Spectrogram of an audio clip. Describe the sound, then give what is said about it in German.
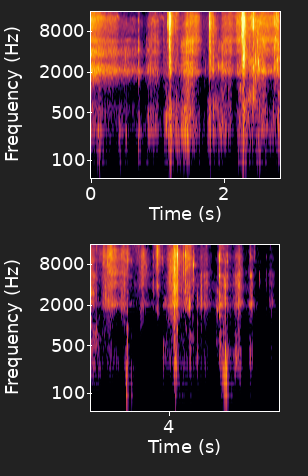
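Dry, brittle crunching as dry, slightly stale crispbread (Knäckebrot) is bitten and chewed during a recording, with sharp loud cracks early on followed by a run of smaller irregular crackles that fade out at the end. “Knäckebrot während einer laufenden Aufnahme essen.”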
